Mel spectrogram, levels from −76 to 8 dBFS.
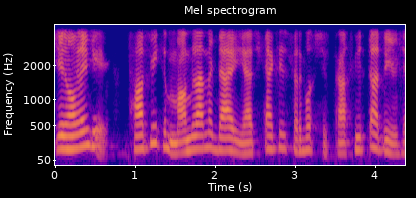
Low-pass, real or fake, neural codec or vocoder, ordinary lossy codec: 3.6 kHz; fake; codec, 16 kHz, 1 kbps, FreqCodec, larger model; none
